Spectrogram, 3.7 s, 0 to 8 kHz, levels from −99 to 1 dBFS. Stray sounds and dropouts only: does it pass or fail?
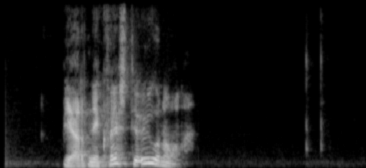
pass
